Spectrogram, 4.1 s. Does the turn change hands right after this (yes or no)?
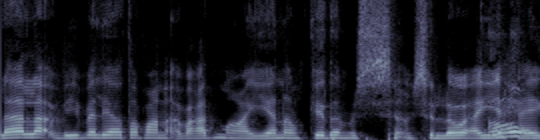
yes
